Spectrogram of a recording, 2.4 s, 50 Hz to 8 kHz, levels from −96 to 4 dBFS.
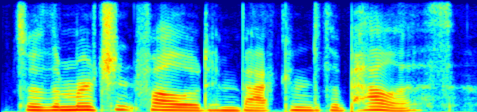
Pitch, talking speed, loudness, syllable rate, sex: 210 Hz, 225 wpm, -15 LUFS, 7.0 syllables/s, female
